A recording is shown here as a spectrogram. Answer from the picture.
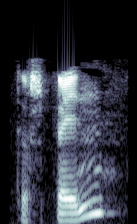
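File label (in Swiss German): "spinn", Alsatian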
